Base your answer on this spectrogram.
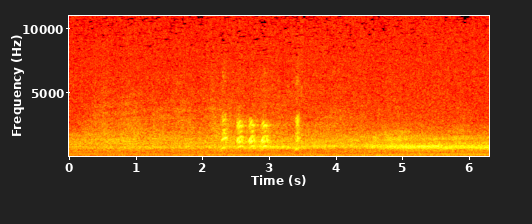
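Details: Around 5 am Christmas morning in southern Arizona, a coyote gives a quick burst of four or five clipped, yelping barks in a row, then falls quiet, with a droning low hum throughout.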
